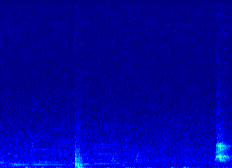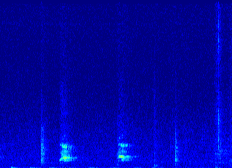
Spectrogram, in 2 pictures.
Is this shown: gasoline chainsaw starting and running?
no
